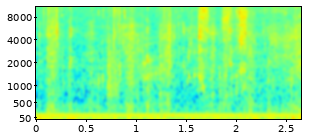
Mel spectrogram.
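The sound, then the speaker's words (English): Crisp crunching bites into a sake-flavoured Kit Kat wafer bar, a few dry cracks and chews heard faintly over a steady low hum, with no talking. “All right, here we go. This is a sake Kit Kat.”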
